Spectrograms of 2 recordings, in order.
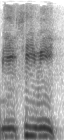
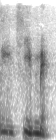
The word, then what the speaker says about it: Ihimi: Ezechime was a name that was corrupted from Ihimi. Ihimi was mispronounced by the Seluku people as Ihime.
